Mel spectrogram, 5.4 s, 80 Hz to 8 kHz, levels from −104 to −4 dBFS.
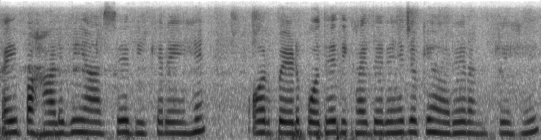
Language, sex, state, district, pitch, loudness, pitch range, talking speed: Hindi, female, Chhattisgarh, Rajnandgaon, 235 Hz, -19 LUFS, 230-245 Hz, 235 wpm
